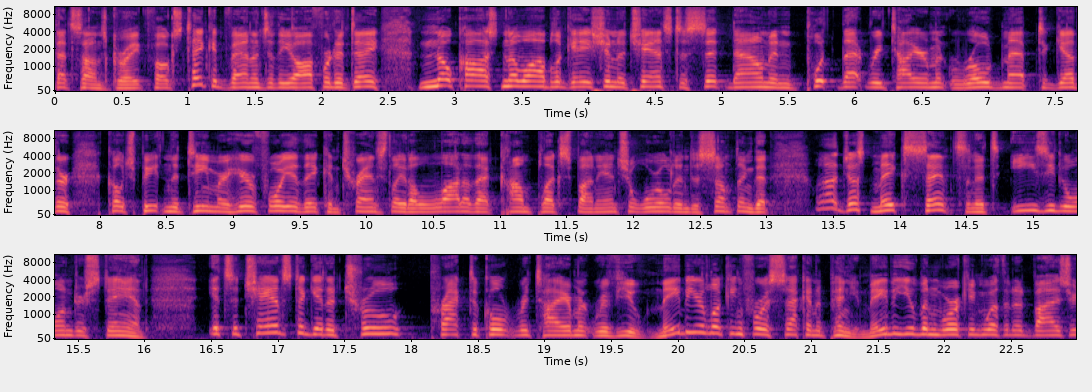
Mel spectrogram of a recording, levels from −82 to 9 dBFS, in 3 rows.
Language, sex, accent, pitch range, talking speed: English, male, American, 160-210 Hz, 205 wpm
